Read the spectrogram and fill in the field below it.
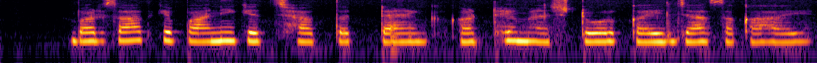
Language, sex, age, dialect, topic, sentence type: Magahi, female, 41-45, Western, agriculture, statement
